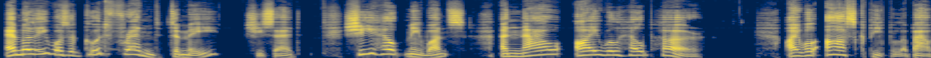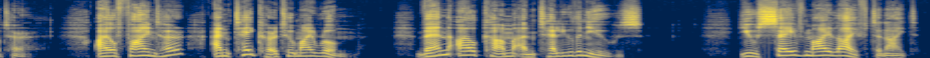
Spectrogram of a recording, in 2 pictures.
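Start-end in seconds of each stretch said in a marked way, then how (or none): 0.1-2.2 high-pitched, earnest character voice; Martha's high voice. Acted. Martha remembers her friend Emily, high earnest voice. 3.4-18.5 high-pitched, earnest character voice; earnest promise. Acted. Martha promises to find her friend Emily, earnest high voice.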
